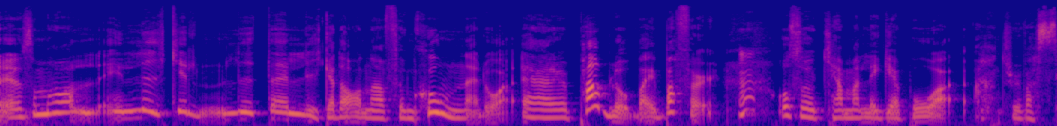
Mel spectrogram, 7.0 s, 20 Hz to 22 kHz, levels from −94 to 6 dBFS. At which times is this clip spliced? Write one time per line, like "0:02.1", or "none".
0:05.0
